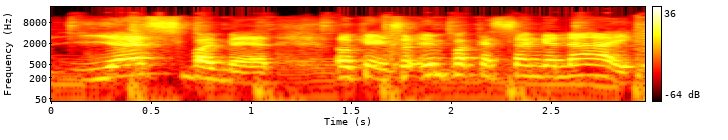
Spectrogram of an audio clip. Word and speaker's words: Impa Kasanganay: my man okay so empaka sanganai is going to be the kind of guy that's how you say it i'm i'm certain of it i've heard i've seen him fight enough i think uh that's the way you know we're all going with it until he corrects us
